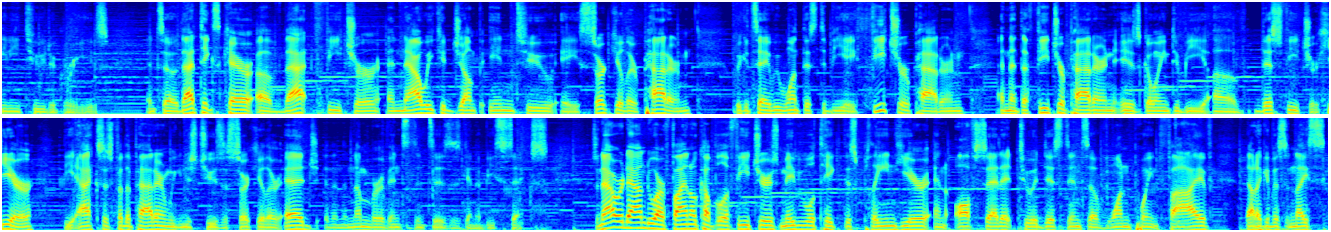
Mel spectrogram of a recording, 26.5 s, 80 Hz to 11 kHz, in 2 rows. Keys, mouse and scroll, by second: 1.5 click, 2.3 scroll up 1, 3.5 middle click, 5.1 click, 5.9 click, 7.9 click, 9.1 click, 12.3 click, 13.6 click, 14.6 click, 16.1 click, 18.3 scroll up 1, 18.7 middle click, 19.3-19.6 ctrl+middle drag, 20.9 click, 21.2 s, 21.9 click, 23.0 Tab.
